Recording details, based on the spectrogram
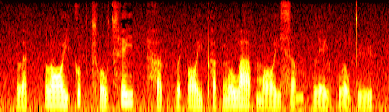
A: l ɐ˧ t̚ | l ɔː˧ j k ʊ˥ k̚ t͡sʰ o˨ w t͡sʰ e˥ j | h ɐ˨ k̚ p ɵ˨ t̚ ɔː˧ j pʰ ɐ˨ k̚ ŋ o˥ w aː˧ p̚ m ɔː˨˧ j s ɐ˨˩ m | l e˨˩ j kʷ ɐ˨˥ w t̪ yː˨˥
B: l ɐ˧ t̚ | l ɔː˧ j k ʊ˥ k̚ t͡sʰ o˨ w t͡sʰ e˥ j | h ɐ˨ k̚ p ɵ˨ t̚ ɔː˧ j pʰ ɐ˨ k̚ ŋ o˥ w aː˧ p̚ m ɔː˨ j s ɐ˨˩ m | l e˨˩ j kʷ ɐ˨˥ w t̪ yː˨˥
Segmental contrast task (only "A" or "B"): A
